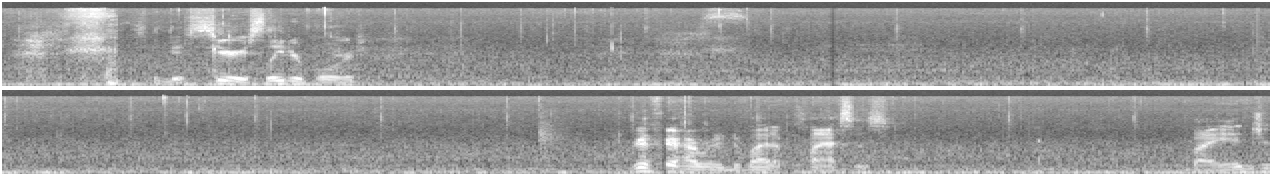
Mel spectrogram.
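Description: A fire crackles and pops in a metal barrel.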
